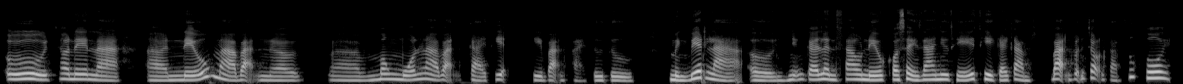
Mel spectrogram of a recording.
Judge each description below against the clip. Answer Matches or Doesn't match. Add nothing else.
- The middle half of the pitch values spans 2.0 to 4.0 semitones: Matches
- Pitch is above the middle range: Matches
